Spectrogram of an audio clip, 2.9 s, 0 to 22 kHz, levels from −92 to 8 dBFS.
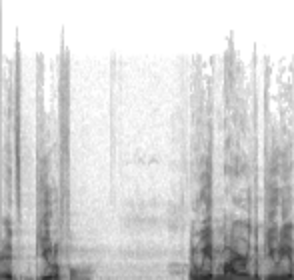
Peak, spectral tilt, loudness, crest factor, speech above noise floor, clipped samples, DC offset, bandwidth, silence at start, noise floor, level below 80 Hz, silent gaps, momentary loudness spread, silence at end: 0 dBFS; -5.5 dB/octave; -16 LUFS; 16 dB; 45 dB; under 0.1%; under 0.1%; 17 kHz; 0 s; -60 dBFS; -62 dBFS; none; 10 LU; 0 s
